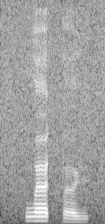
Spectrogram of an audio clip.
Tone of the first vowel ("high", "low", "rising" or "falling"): high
